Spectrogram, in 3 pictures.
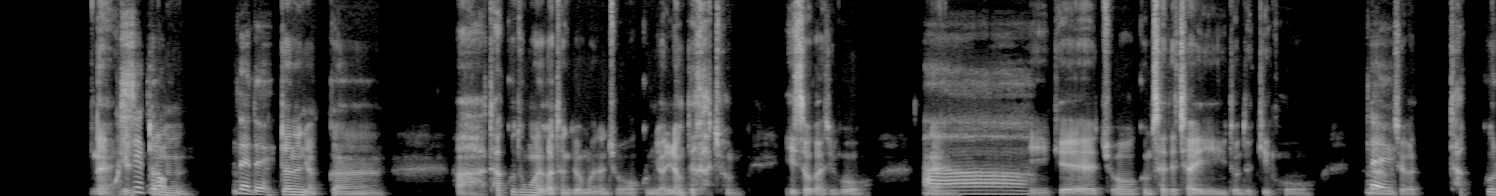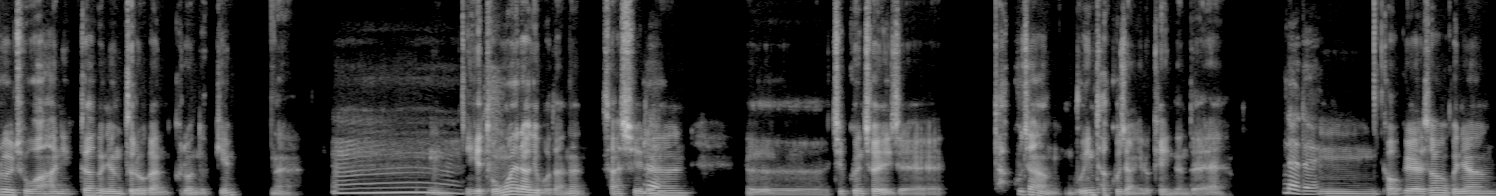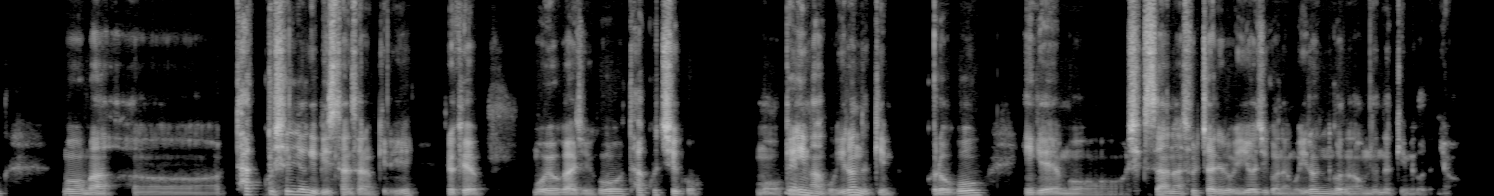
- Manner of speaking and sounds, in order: tapping; laughing while speaking: "연령대가"; teeth sucking
- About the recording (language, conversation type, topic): Korean, advice, 새로운 도시로 이사한 뒤 친구를 사귀기 어려운데, 어떻게 하면 좋을까요?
